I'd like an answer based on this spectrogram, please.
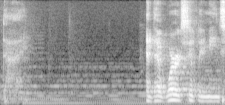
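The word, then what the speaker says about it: δεῖ: for must is die spelled d-e-i but pronounced die and that word simply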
